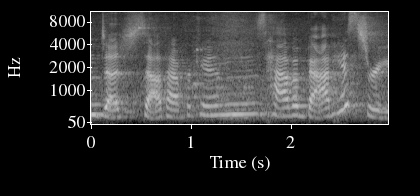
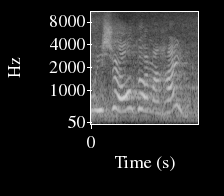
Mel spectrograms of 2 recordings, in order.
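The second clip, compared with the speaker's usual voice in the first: higher, louder and quick, acting keen; eager suggestion; 9 semitones higher, 5 dB louder, faster than usual. Doctor friend pitches a group hike, eager imitation. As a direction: imitate a friend pushing a plan.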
